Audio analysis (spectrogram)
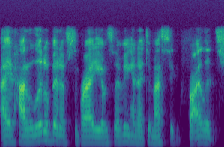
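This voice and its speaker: Here is a woman with a strong Canadian accent and a very deep, low pitch. Her intonation stays fairly even. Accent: thick Canadian. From Canada. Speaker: recovering addict and trafficking survivor. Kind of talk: public service announcement; podcast interview.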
